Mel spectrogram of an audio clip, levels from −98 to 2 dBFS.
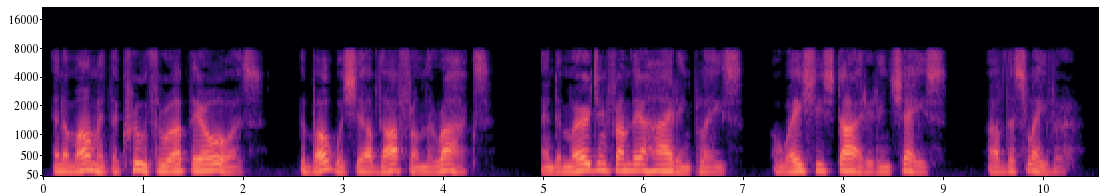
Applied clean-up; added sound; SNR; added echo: none; none; none; none.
